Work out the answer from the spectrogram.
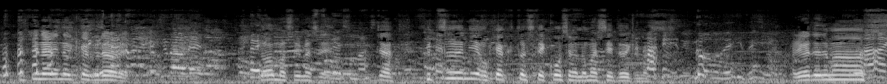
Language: Japanese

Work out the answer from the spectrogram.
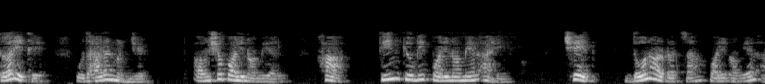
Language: Marathi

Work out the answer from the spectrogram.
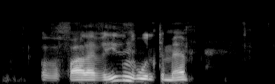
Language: Kabyle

